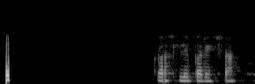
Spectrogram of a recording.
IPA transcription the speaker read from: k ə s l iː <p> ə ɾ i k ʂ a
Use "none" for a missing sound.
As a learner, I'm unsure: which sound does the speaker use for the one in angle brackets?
p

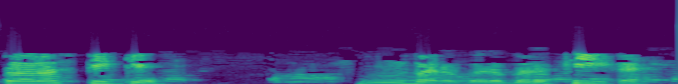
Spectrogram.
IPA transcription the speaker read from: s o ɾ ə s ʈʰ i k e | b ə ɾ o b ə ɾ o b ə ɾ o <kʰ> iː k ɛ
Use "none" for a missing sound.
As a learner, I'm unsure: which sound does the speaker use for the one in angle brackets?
ʈʰ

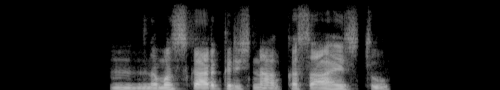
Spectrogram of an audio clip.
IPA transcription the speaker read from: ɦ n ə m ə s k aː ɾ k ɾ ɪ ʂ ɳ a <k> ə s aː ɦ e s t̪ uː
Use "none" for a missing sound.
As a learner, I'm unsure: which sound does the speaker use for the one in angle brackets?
k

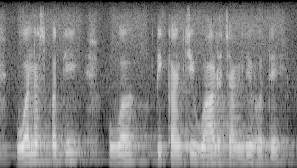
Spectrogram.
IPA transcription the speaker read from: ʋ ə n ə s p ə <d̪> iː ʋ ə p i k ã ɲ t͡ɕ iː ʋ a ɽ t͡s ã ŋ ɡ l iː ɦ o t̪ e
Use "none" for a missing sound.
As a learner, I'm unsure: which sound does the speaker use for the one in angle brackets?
t̪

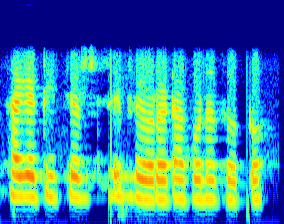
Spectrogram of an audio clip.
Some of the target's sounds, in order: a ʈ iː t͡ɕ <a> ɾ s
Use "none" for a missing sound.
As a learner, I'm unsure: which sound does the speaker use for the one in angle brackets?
ə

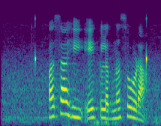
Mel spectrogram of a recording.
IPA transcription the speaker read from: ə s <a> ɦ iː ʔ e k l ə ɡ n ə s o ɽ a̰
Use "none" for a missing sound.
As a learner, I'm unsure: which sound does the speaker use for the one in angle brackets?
a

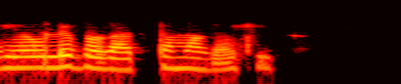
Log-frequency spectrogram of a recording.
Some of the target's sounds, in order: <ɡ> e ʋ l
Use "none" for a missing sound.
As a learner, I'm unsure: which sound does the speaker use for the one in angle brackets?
ɡ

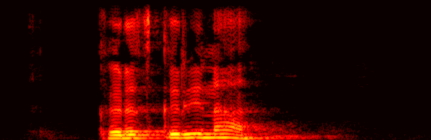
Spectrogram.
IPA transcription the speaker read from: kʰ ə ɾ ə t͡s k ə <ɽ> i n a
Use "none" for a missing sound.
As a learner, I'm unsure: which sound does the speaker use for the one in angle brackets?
ɾ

